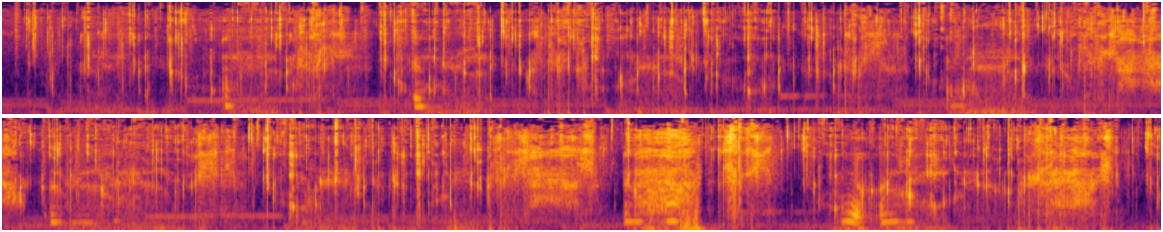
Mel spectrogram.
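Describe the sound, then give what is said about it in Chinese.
Chewing and eating steamed meat buns: many soft, wet bites and smacking chews in an uneven, continuous rhythm, with occasional crunchier clicks. “好久没有尝到这么好吃的肉包了。”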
